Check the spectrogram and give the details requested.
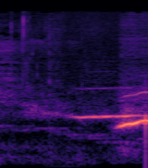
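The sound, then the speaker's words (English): A person whistles a short, thin tone that starts faint and wavering, then swells into a louder, steadier rising note, an attempt at the whistle from West Side Story, with no talking. “Are you trying to do the whistle?”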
